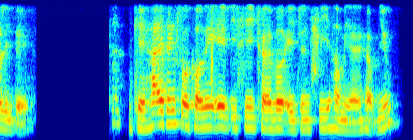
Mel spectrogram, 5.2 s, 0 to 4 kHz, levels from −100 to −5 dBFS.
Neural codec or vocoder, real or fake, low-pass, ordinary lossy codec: none; real; 3.6 kHz; none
